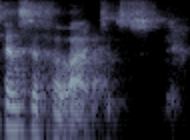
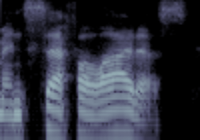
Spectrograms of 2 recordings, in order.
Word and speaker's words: encephalitis: word and of course i go back to the greek root and you know it's in kefalon it's not cephalon so i'm gonna i must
